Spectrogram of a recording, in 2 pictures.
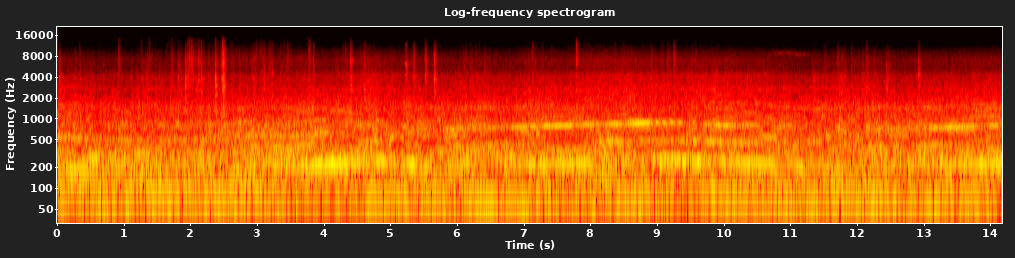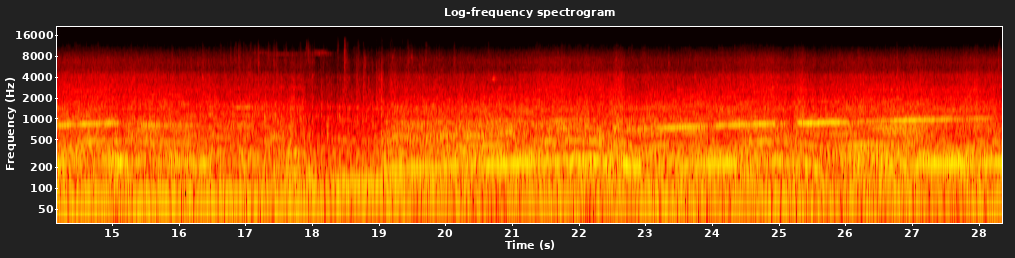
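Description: Rally car engine heard from inside the cockpit at stage pace, the revs climbing and dropping again and again through the gears. About two-thirds through the revs fall sharply to a low note, then climb hard once more.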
